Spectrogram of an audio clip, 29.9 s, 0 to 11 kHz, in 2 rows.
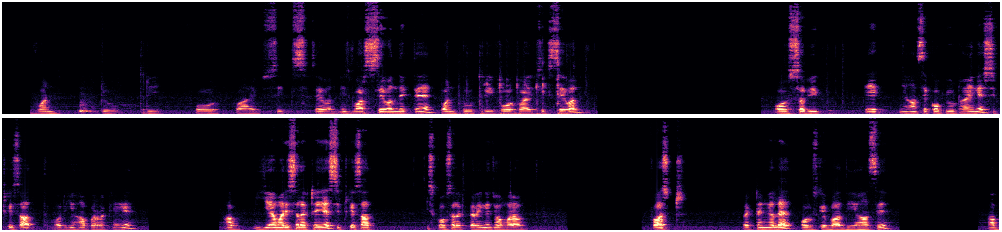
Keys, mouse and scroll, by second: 7.1 ctrl+j, 14.3 click, 22.7 click, 27.6 click.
